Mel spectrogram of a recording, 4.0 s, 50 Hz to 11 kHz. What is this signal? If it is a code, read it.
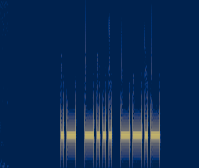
Morse code, heard as a keyed tone, about 20 wpm, 700 Hz. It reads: ABQ
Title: USA Call Sign Postfixes - 3 Letters 20wpm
